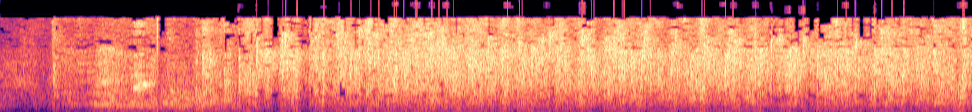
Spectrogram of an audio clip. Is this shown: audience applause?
yes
